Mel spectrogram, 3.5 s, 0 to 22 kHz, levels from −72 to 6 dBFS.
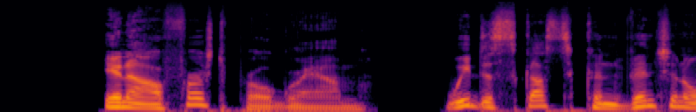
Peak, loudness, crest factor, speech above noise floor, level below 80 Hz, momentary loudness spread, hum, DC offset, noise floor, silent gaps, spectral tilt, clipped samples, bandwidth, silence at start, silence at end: -4 dBFS; -22 LUFS; 18 dB; 55 dB; -38 dBFS; 12 LU; none; under 0.1%; -76 dBFS; none; -5 dB/octave; under 0.1%; 19 kHz; 0.55 s; 0 s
